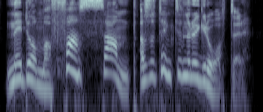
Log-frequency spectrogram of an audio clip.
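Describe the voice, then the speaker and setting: A young man co-hosting a casual podcast, teasing and joking with quick comebacks. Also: high voice, huge pitch swings, dry recording, studio quality. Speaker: podcast co-host.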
